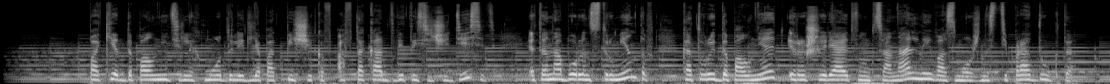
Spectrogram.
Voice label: ru narration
